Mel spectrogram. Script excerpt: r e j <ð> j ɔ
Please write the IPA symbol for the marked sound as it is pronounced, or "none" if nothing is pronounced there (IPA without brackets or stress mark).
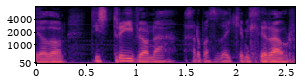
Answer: v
